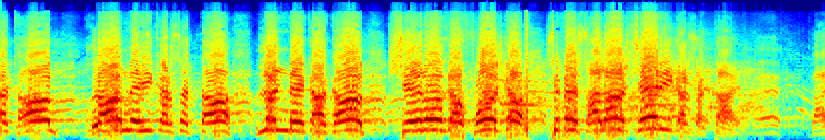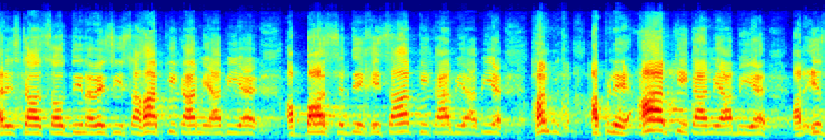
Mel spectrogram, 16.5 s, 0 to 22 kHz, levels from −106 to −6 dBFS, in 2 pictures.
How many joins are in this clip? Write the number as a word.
two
